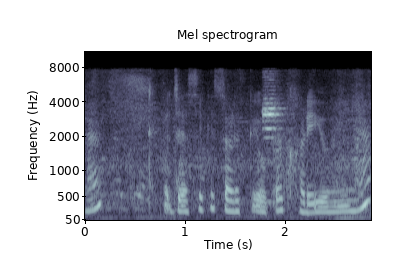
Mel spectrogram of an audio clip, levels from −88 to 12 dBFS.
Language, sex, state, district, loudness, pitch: Hindi, female, Chandigarh, Chandigarh, -18 LUFS, 210 Hz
